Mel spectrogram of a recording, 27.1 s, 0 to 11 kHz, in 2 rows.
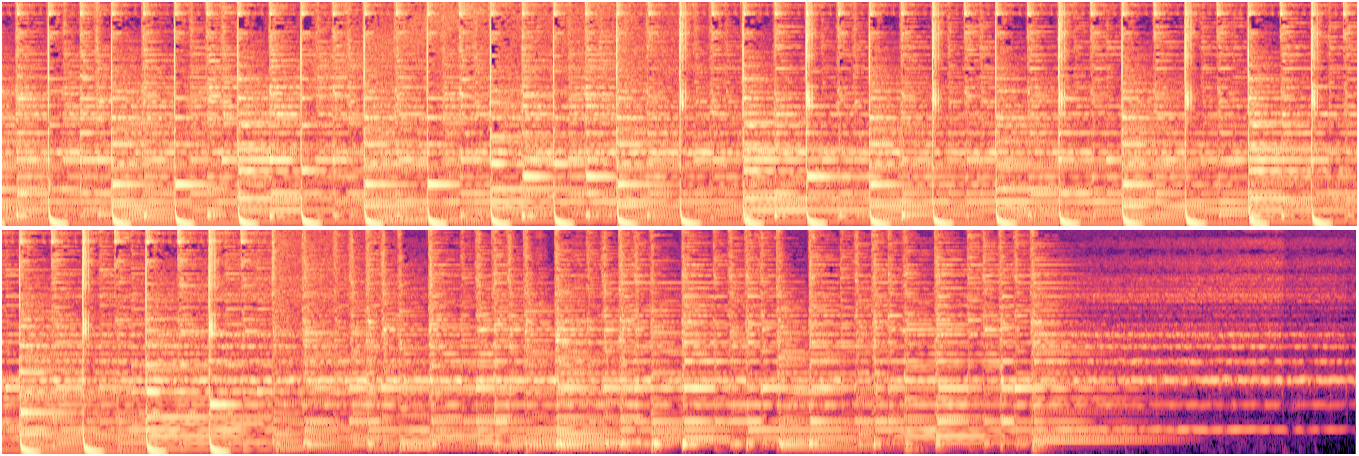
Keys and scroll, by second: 3.0 Up.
